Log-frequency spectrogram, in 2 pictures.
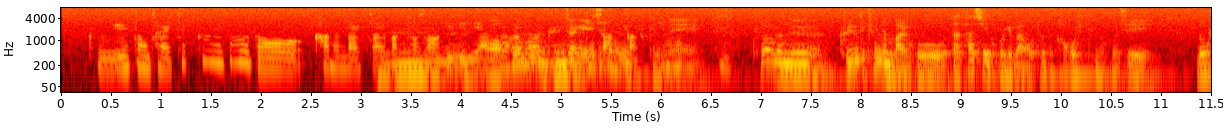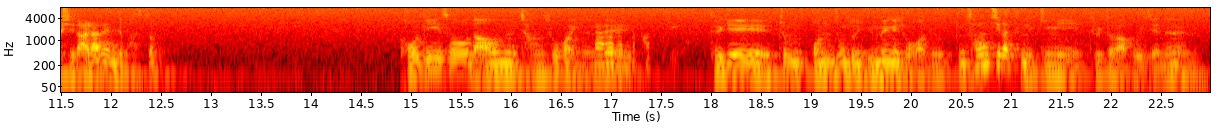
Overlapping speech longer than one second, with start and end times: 3.2-6.2

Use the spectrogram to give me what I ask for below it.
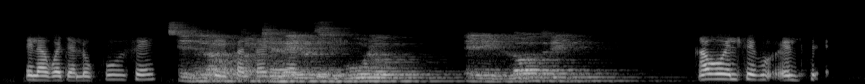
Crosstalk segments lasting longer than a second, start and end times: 2.1-3.5

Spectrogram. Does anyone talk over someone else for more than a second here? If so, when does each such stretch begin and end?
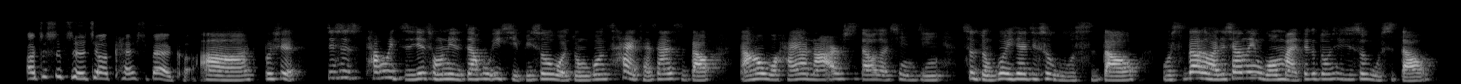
none

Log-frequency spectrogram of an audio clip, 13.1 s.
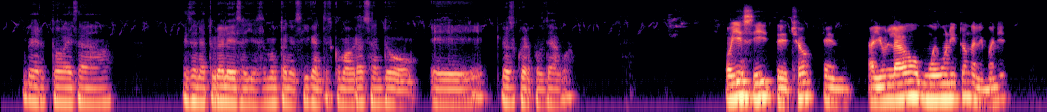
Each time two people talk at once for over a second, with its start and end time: none

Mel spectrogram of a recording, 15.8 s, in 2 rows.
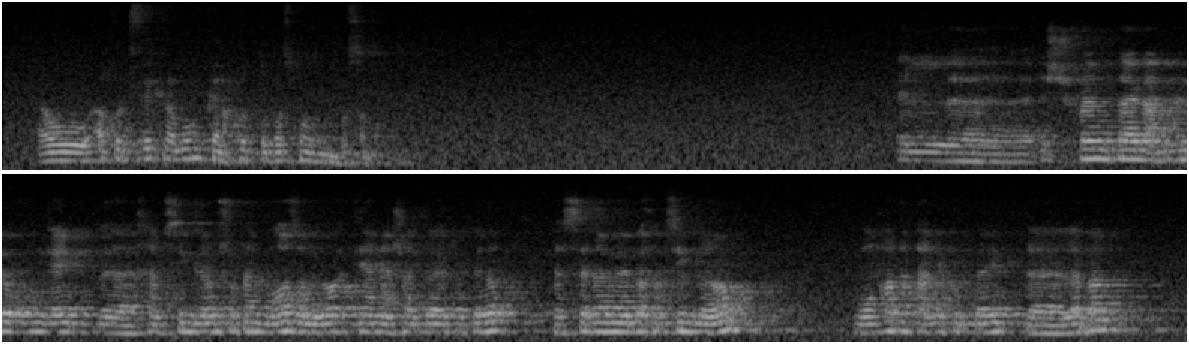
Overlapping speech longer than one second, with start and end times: none

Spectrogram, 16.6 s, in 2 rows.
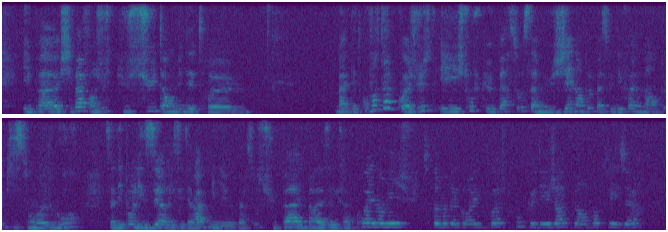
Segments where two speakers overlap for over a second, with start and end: none

